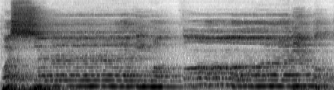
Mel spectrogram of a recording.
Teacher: kalimat thariq ini huruf tha-nya kelebihan dari 2 harokat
